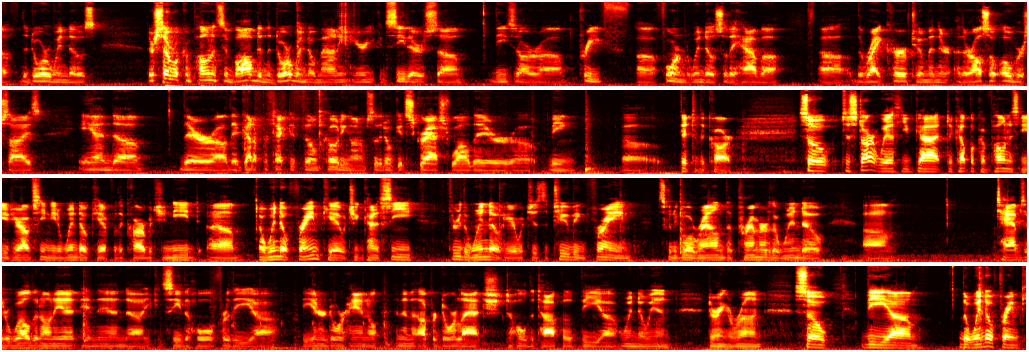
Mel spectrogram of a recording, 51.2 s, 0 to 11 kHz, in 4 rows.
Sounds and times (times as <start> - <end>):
Speech: 0.0 - 1.2, 1.8 - 22.0, 22.8 - 36.8, 38.0 - 51.2.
